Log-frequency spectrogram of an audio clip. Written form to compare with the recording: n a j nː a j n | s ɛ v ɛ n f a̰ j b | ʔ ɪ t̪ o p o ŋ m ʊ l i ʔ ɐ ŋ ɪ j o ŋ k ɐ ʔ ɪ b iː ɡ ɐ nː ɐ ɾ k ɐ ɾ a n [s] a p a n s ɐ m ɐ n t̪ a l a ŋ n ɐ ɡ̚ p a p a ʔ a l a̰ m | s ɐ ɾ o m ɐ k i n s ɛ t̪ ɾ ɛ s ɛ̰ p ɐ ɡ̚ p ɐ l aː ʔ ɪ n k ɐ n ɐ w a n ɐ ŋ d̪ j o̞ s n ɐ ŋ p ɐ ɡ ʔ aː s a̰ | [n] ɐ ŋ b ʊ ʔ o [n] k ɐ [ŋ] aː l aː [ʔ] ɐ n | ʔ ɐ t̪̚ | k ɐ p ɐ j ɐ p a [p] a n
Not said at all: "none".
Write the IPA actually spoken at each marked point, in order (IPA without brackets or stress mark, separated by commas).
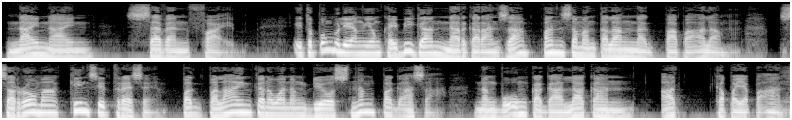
s, n, ŋ, ɡ, k, ʔ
